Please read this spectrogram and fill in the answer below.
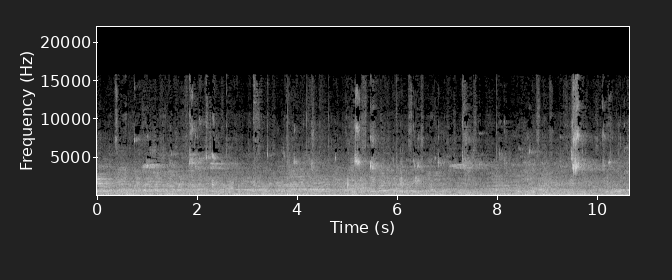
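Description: Basketball bouncing on a hardwood court amid the echoing voices and chatter of a large gym hall, with a few short high squeaks.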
